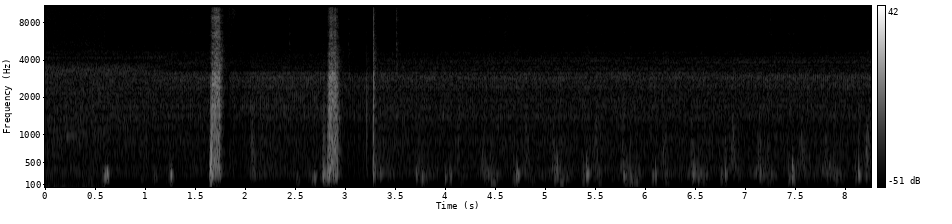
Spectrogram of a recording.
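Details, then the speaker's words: Adult heartbeat heard with a handheld fetal Doppler (Sonokid) probe placed on the chest after repairing its LM324 op-amp amplifier: soft, repeated whooshing pulses after loud probe-handling clicks; heartbeat via Doppler. "I put the device prob on my heart and we can see it that the sound of my heartbeat is easily"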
